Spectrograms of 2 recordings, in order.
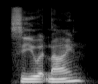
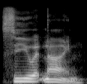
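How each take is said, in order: First: "See you at nine?" with a rising tune on "nine"; question tune. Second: "See you at nine." with a falling tune and weight on "you"; statement tune. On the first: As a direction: ask "See you at nine?", lifting "nine" upward at the end. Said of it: "text message posed as a question". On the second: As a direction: settle "See you at nine." downward as a firm reply. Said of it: "He texted back". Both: A narrator's reading.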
